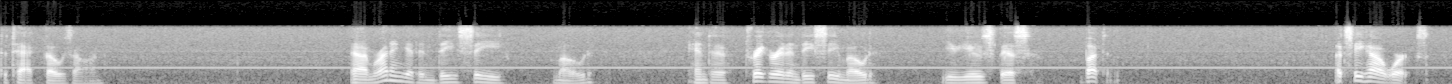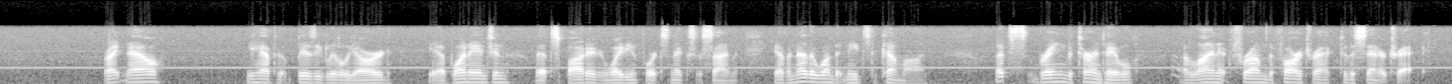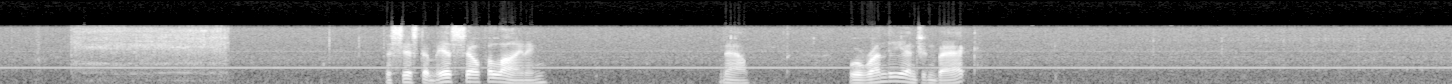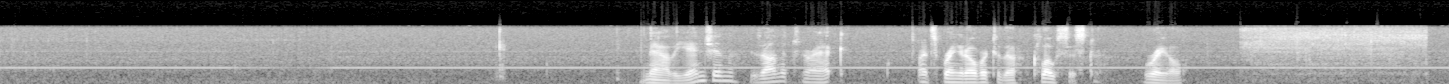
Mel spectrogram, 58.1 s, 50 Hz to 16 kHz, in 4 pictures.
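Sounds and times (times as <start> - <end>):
small electric motor whirring: 29.7 - 31.4, 56.0 - 57.9.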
